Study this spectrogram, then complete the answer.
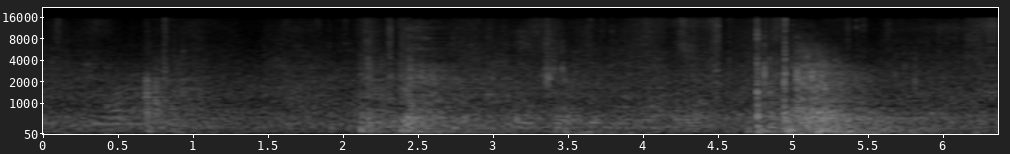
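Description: Feet shuffle and slide on a mat.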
